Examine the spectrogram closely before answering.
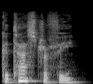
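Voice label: "catastrophe", British English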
